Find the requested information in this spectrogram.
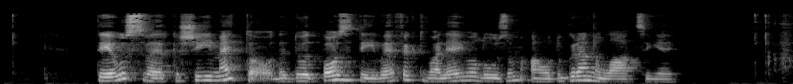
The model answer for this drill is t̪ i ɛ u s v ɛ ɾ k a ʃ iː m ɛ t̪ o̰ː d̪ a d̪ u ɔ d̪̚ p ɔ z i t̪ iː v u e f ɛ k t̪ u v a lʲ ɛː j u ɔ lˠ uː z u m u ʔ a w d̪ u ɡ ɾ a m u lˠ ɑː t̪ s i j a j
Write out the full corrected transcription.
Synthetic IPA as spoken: t̪ i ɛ u s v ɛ ɾ k a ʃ iː m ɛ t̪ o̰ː d̪ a d̪ u ɔ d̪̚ p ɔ z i t̪ iː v u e f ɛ k t̪ u v a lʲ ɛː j u ɔ lˠ uː z u m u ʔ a w d̪ u ɡ ɾ a n u lˠ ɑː t̪ s i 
